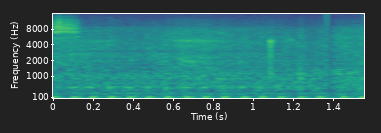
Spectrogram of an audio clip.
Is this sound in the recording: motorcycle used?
yes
